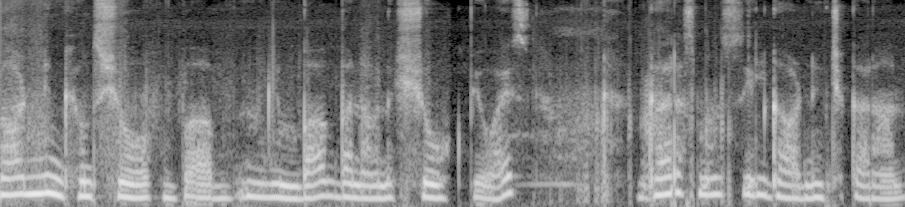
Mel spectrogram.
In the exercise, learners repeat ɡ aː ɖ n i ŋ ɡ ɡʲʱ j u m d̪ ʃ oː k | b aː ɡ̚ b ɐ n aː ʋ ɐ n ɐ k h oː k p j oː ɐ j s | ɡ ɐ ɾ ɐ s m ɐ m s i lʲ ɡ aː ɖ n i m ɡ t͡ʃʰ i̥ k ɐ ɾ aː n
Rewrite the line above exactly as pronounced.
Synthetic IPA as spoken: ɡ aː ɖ n i ŋ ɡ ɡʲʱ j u n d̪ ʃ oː k | b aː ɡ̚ b ɐ n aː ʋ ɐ n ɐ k ʃ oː k p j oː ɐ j s | ɡ ɐ ɾ ɐ s m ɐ n s i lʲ ɡ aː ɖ n i ŋ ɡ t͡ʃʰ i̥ k ɐ ɾ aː n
